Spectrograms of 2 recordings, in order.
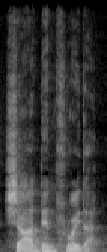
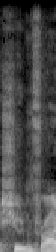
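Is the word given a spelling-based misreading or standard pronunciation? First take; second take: standard; misreading. First: The word has its standard German pronunciation. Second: The word is read naively from its spelling. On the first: The speaker calls it right. "And it's Schadenfreude" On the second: The speaker calls it wrong. "In my head, it would have said like Schadenfreude or something"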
